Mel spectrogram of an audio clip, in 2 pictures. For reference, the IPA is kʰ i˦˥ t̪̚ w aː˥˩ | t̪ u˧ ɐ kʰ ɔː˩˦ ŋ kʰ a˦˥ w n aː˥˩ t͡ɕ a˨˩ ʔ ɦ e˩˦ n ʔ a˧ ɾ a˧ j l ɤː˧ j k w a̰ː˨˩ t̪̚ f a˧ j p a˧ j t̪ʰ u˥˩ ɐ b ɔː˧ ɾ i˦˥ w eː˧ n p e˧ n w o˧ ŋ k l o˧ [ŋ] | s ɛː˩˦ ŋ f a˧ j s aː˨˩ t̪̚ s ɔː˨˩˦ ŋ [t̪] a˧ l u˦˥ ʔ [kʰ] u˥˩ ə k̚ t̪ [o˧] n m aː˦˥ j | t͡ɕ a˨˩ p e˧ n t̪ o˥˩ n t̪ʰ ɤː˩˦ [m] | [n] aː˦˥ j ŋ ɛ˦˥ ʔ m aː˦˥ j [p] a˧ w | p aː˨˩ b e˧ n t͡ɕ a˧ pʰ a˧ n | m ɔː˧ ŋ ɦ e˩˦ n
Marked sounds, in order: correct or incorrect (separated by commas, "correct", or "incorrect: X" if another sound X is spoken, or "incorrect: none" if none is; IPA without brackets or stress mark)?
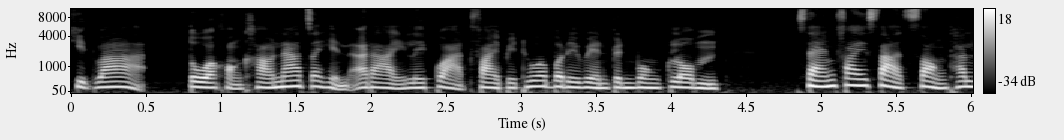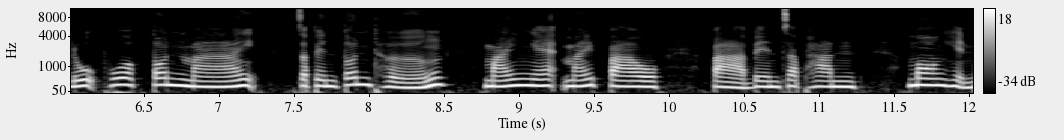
incorrect: m, incorrect: t̪ʰ, incorrect: pʰ, incorrect: o˥˩, incorrect: ŋ, incorrect: m, correct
